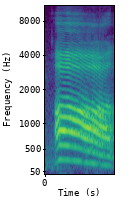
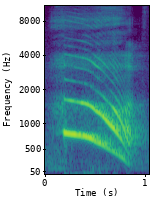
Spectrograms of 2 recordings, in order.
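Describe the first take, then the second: First: It is low and heavy, in talking voice. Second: It is high and light, like a yawn. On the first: The speaker calls it wrong. "Obviously it's not gonna be ah" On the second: The speaker calls it right. "pretend like you're about to yawn. Ah feels very, very different"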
